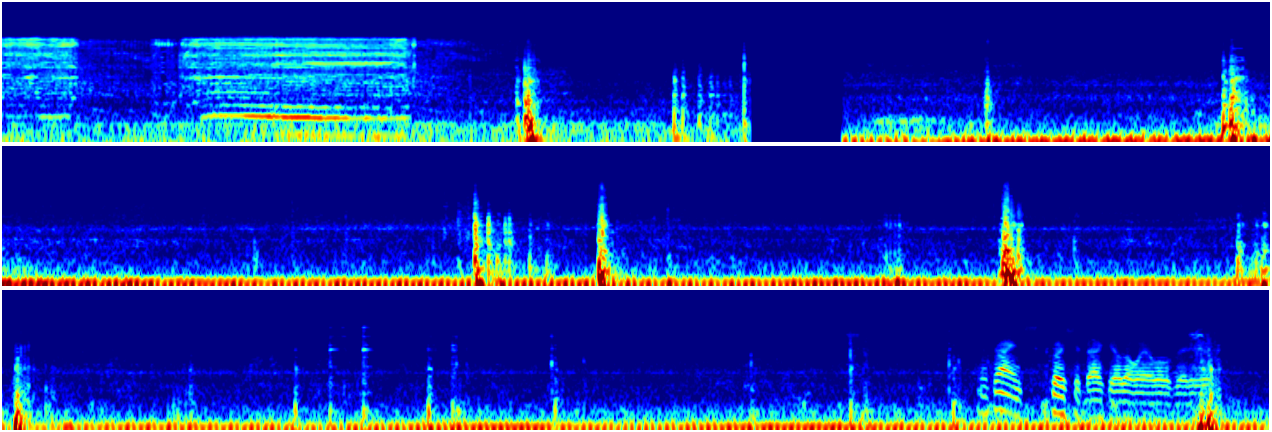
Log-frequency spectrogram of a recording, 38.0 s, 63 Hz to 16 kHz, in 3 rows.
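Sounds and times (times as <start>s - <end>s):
low rumble: 0.0s - 7.5s, 8.4s - 38.0s
sharp knocks: 5.0s - 5.7s, 12.2s - 12.7s, 17.2s - 18.9s, 22.6s - 23.0s, 33.8s - 34.2s
faint steady hum: 8.4s - 38.0s.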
